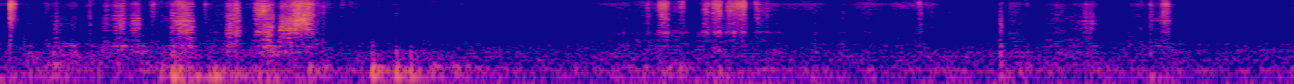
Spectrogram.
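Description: Paper yarn crochet work rustling and crinkling in the fingers as it is handled and turned, with small scratchy clicks and two brief bursts of rustle.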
